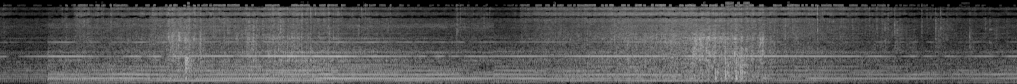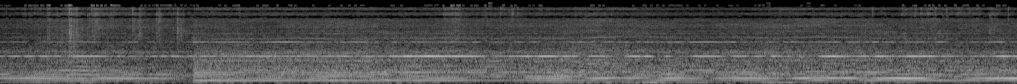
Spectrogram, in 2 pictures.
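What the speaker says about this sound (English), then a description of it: "To finish off the job on boost mode now." A Shark ICZ300UKT cordless upright vacuum cleaner runs on boost mode with a loud, steady motor whine and hum that holds throughout, shifting slightly in pitch as it moves, with no talking.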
